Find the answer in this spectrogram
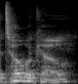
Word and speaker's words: tobiko: was uh-huh do you want to try to pronounce it it's a what it's a book Coco no it's a tobiko it looks like it looks like Etobicoke k--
